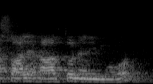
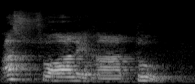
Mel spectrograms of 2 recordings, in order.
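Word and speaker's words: الصالحات: And when you put al, then you pronounce only one dhamma here. Salihatu, not salihatun anymore. And you pronounce as-salihatu, the good women, plural.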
